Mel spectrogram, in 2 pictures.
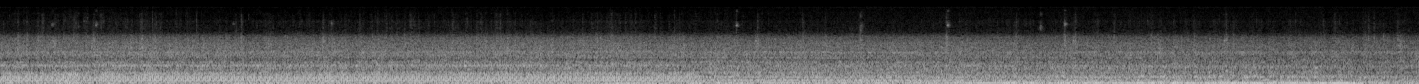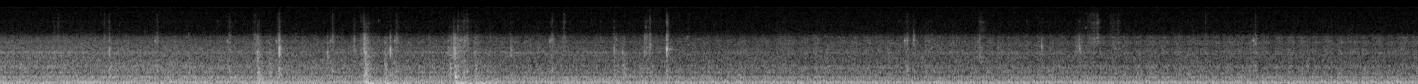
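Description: Goggomobil's two-stroke twin engine running while the car drives. About halfway through its sound drops as the car slows toward a stop at a red light, and a few sharp clicks come soon after.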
